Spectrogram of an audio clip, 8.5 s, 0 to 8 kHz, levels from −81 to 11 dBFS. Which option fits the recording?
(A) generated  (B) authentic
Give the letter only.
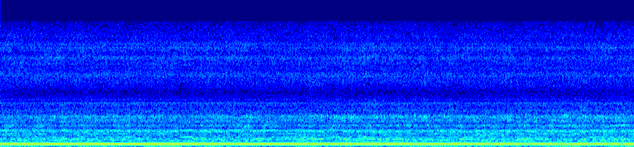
A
